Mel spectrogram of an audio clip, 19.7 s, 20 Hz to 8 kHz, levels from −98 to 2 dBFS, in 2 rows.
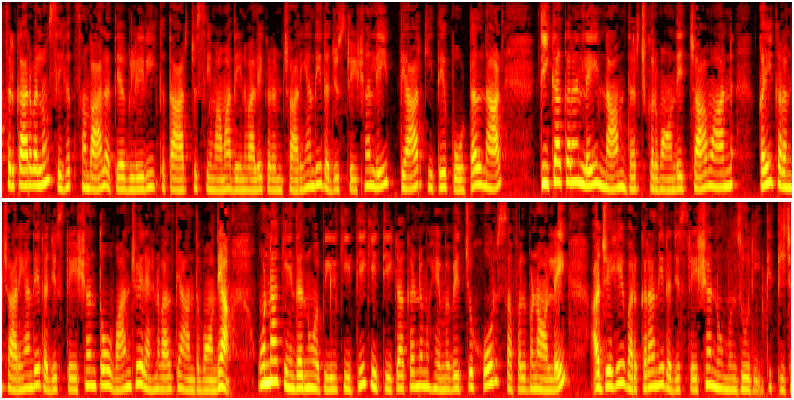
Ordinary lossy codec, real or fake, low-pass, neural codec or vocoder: none; real; none; none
